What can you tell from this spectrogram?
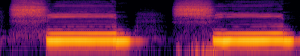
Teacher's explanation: শিন হরফটি উচ্চারণের সময় আওয়াজ মুখের ভেতরে ছড়িয়ে পড়ে, সা সা একটি আওয়াজ মুখের চারপাশে ছড়িয়ে পড়ে।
